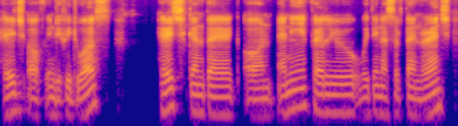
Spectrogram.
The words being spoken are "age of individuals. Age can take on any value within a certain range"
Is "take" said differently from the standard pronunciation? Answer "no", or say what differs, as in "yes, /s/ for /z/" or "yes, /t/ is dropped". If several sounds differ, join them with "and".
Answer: no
